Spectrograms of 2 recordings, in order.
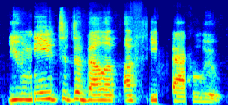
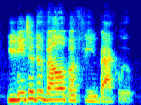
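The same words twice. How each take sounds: First: It is spoken at a noticeably slower pace. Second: It is spoken at a normal, quicker pace.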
